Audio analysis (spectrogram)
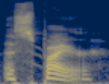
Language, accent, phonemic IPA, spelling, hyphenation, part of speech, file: English, US, /əˈspaɪɚ/, aspire, as‧pire, verb, En-us-aspire.ogg
- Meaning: 1. To have a strong desire or ambition to achieve something 2. To go as high as, to reach the top of (something) 3. To move upward; to be very tall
